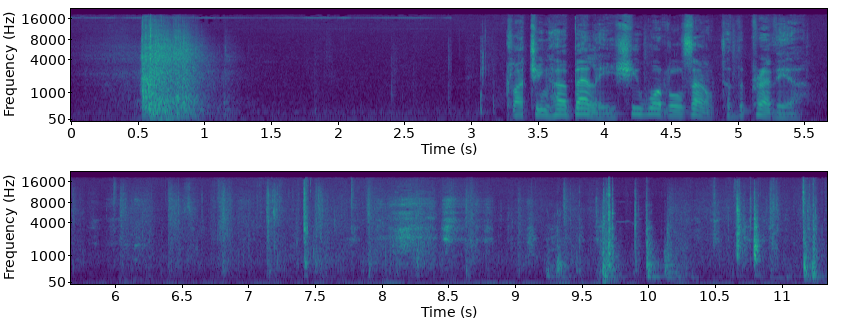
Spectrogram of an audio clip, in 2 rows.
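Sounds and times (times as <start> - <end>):
door slamming shut: 0.5 - 1.3, 9.6 - 10.2
speech: 3.3 - 5.6
door rattling: 9.2 - 11.3.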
